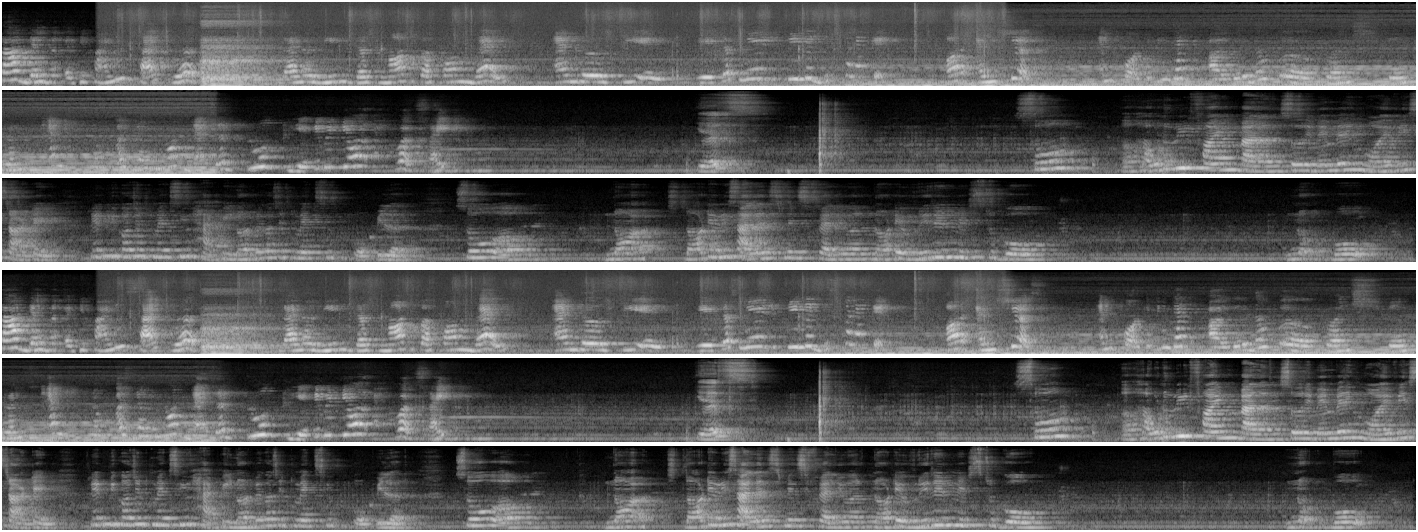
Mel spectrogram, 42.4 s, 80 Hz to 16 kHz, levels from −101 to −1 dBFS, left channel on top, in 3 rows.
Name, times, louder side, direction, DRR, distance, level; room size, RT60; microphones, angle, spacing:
voice 1, 0.0-2.0 2.8-5.1 5.5-6.6 7.0-8.9 9.4-10.3 11.0-13.5 13.9-14.8 15.0-17.8 18.1-18.6, right 2 dB, 35° right, 8 dB, 1.0 m, -28 dB
sound 1, 0.9-10.1, left 1 dB, 15° left, 1.5 m, -39 dB
sound 2, 2.0-3.1 6.9-16.3, left 1 dB, 60° left, 2.0 m, -28 dB
voice 2, 21.1-21.6 24.3-24.9 25.3-32.5 32.8-33.8 34.3-34.8 35.1-38.8 41.1-42.0, right 2 dB, 85° right, 9 dB, 3.2 m, -32 dB
27.0 x 13.0 x 8.2 m, 0.89 s
head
